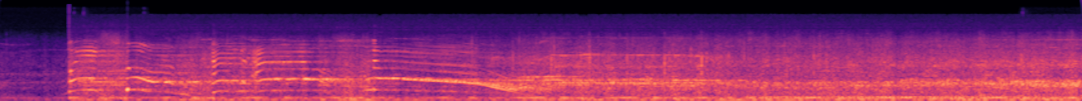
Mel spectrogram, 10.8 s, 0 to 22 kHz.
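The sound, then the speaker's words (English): A wrestling crowd erupts after a pinfall at an ECW event, Living Dangerously 1998, as Al Snow pins the ECW champion. A sudden loud roar of cheering starts with a siren-like wail that drops in pitch, then holds as steady crowd noise for ten seconds. “Al Snow wins, Al Snow wins, and the crowd are going mad with these polystyrene heads throwing him into the ring.”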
